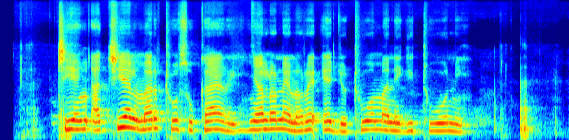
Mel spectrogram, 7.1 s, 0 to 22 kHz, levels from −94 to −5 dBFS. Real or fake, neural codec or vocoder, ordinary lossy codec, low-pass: fake; codec, 44.1 kHz, 7.8 kbps, DAC; none; none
